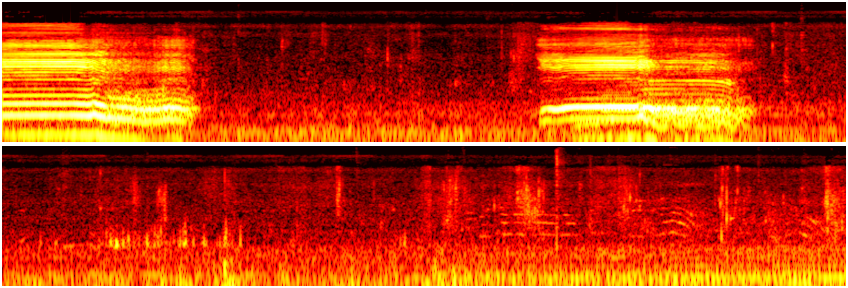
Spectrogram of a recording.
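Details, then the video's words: Tame cattle in a herd grazing on a wide green pasture, calling back and forth: two loud harmonic moos near the start and at four seconds, each lasting about a second and a half, then quieter grazing field ambience. "suara sapu lembu moo"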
